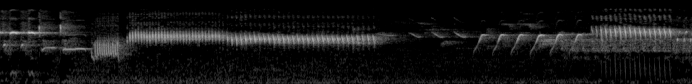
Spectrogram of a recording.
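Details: Song of an Atlantic canary: quick chips lead into a long buzzy rolled tour, then a run of separate upslurred notes, ending in a bright high trill.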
